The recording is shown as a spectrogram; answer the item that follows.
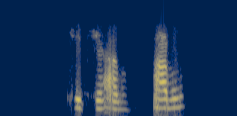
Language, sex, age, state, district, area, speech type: Maithili, female, 60+, Bihar, Madhepura, rural, conversation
